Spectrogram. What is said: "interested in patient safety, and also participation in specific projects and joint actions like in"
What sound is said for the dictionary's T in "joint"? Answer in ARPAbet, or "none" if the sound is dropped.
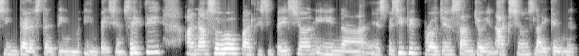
none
